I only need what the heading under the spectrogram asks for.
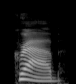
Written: grab

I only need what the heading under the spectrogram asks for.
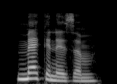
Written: mechanism

